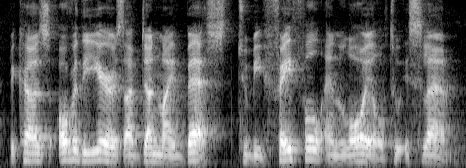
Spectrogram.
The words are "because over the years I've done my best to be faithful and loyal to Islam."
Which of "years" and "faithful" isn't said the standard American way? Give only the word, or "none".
none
